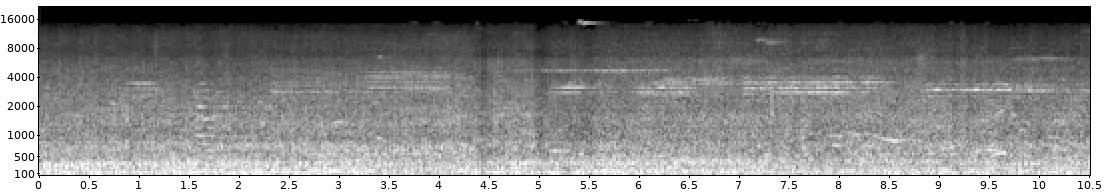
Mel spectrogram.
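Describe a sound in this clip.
Busy street traffic rumbles steadily.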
